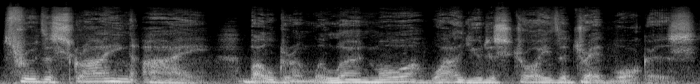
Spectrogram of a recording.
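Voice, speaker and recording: An actor playing a sly, calculating demon lord in a video game, gravelly, formal and measured. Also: male voice, deep voice, lively intonation, darkish tone, a little hiss or hum, full character voice. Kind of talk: dramatic video game cutscene acting.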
